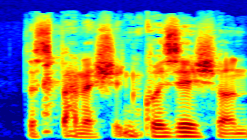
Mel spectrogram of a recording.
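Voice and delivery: put-on English spoken in an Italian accent. Retelling a film moment, imitating Russell Crowe's Italian accent. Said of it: "in an Italian accent".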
